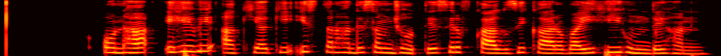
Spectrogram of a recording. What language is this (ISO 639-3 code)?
pan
